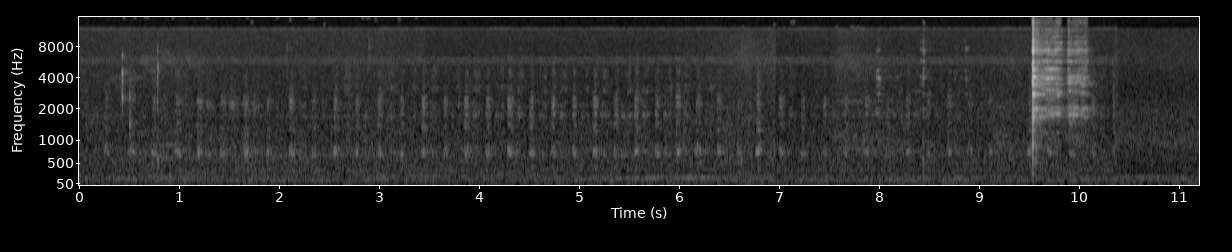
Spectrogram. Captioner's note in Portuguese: respiração de cachorro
